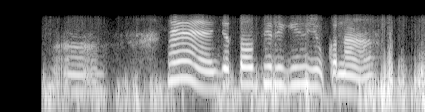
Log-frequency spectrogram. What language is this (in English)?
Santali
